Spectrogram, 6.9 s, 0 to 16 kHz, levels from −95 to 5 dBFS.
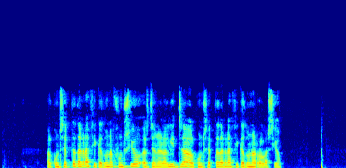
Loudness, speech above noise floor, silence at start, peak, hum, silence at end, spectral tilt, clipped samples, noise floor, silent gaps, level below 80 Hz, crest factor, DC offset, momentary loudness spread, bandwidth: -28 LUFS; 50 dB; 0.95 s; -12 dBFS; none; 0.5 s; -6 dB/octave; under 0.1%; -77 dBFS; none; -58 dBFS; 16 dB; under 0.1%; 11 LU; 7.8 kHz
